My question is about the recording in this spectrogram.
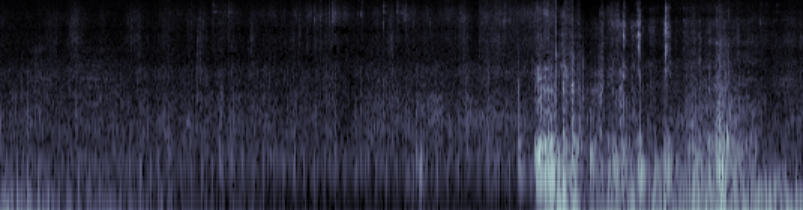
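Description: A horse walking on a trail covered in dry fallen leaves, its hoofsteps faint and scattered at first, with a burst of louder, irregular sounds from about five seconds in.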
